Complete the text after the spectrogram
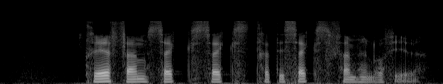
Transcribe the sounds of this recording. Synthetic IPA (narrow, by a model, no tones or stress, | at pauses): t̪ʰʁeːfɛmsɛksɛkst̪ʰʁɛt̪ɪsɛksfɛmhʉnd̪ʁəoːfḭːʁə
